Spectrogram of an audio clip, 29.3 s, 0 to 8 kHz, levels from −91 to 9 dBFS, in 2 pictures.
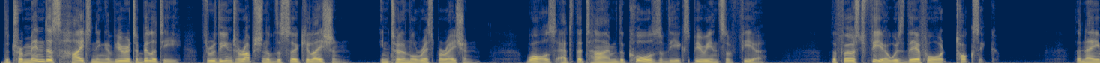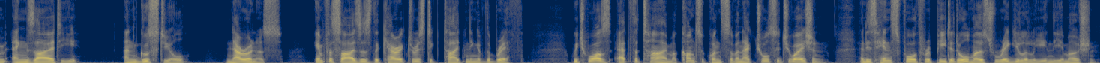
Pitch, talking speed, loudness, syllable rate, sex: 140 Hz, 125 wpm, -21 LUFS, 5.0 syllables/s, male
